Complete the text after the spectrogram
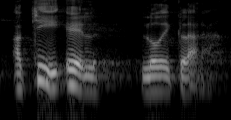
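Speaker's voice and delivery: ordinary delivery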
